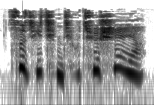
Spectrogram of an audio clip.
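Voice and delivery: high, loud wifely answer; wife's voice. A narrator's reading. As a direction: pipe up as the wife. Wife answers husband's question.

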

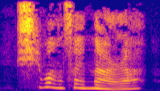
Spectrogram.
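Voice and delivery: high, loud female character voice; young woman's voice. A narrator's reading. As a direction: lift into the concubine's voice.

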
